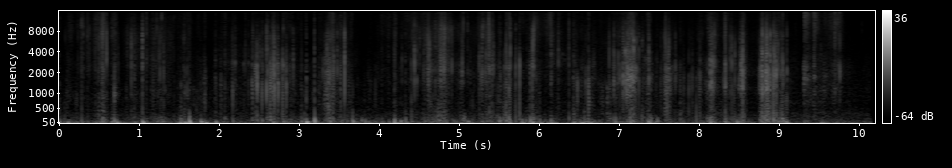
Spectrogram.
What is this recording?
Peeling a naartjie.
OWI, Citrus, Peel, Peel-naartjie, Naartjie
